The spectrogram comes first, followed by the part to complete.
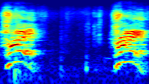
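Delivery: high, loud, put-on shout of "hey". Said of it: "do an impersonation".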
